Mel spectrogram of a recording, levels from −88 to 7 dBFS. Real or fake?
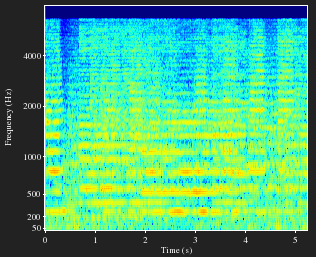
fake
